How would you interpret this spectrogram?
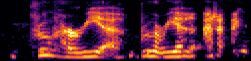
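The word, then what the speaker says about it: brujería: Brujeria. Am I pronouncing that right?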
